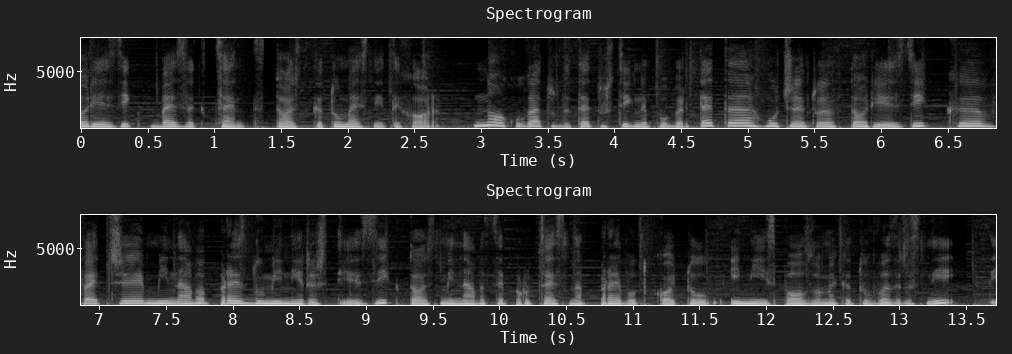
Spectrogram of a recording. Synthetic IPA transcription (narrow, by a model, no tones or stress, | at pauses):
ɔɾiɛzikbɛzɐkt̪sɛnt̪ːɔɛst̪kɐt̪ɔmɛsnit̪ɛxɔ̰ɾə̰ | nokoɡat̪od̪ɛt̪ɛt̪ost̪iɡnəpobɛɾt̪ɛt̪əut͡ʃɛnɛt̪onɐft̪ɔɾiɛzikvɛt͡ʃɛminavəpɾɛzd̪ominiɾəʃt̪ḭɛ̰zikt̪ɔɛst̪minavɐsɛpɾot̪sɛsnɐpɾɛvot̪kʰɔjt̪oiniɛispɔlˠzvɐmɛkɐt̪ɔvɤzɾəsni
